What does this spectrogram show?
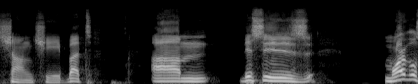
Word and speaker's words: Shang-Chi: a sign of approval we can pronounce it any damn well we please and we're probably going to throughout the course of this movie uh review as we forget that it's chang chi but um this is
